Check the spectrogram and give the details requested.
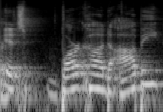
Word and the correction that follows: Abdi: Barkhad, you got right, but it's Abdi.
